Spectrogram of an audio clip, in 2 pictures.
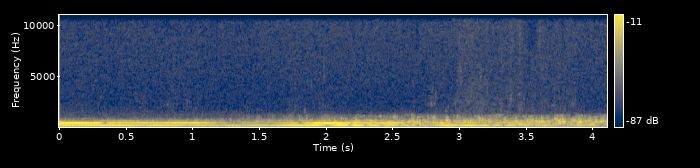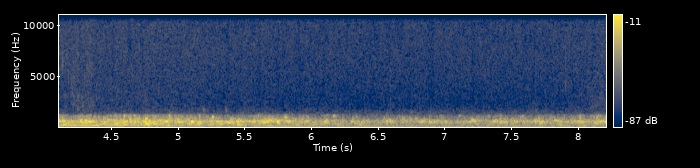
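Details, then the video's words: Whale song: a loud sustained low moan with bright overtones fills the first half, then fades into a busy, crackling underwater murmur. "1 ora di suono delle balene"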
